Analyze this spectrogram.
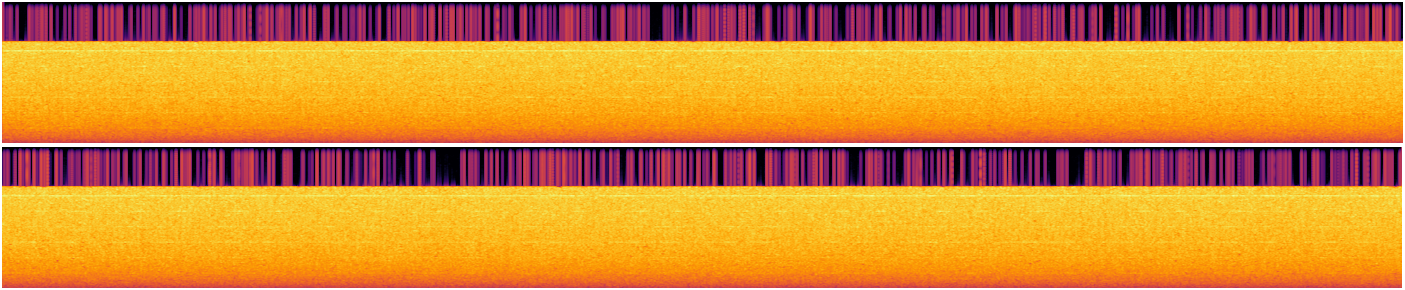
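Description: Loud, steady static hiss with no other sound in it: the noise of a corrupted audio track, matching the garbled picture.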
